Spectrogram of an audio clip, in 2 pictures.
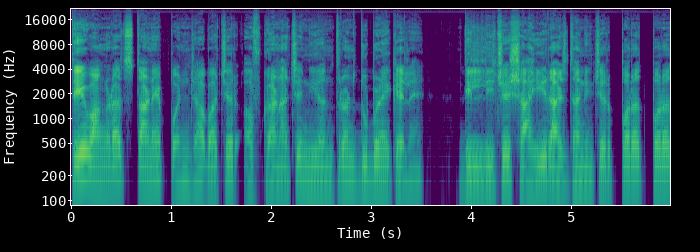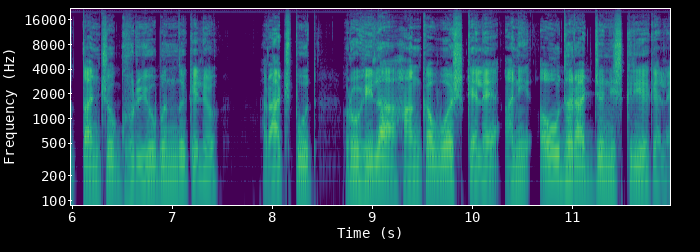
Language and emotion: Goan Konkani, neutral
